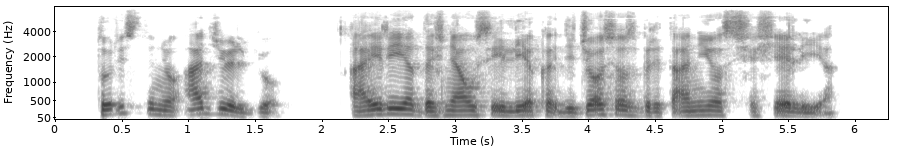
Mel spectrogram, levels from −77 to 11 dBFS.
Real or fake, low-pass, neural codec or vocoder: real; 7.2 kHz; none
